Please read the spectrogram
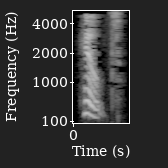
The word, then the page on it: hilt: hılt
